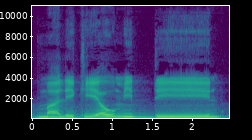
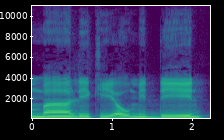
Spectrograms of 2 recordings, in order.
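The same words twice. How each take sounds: First: The first vowel of Maliki is short. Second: The first vowel of Maliki is long.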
